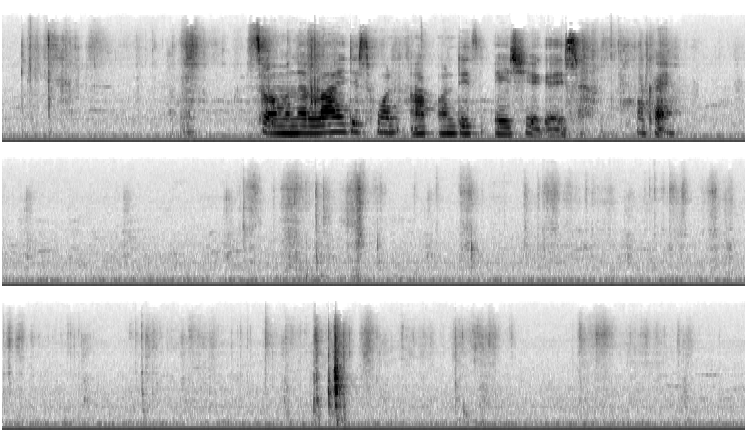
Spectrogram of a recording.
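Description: Paper rustles and scrapes as it is handled on a table.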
